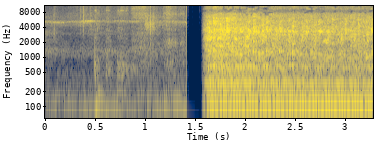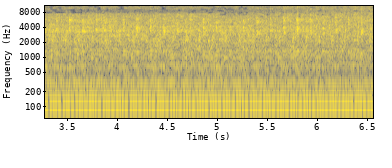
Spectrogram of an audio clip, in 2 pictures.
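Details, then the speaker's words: 1969 Plymouth just swapped to a V8, first start after filling 50/50 coolant: settles into a steady, even lope with deep low rumble and no misses, idling without touching the gas; healthy idle. ">> Sounds like it's idling. >> Yeah. Yeah, it's idling. Good. You didn't even hit the gas, did you? >> No, I didn't touch the gas."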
